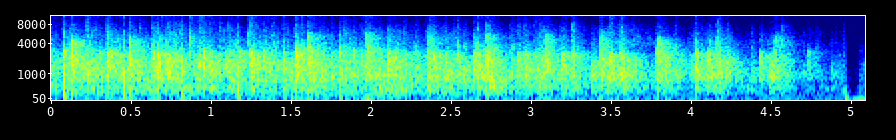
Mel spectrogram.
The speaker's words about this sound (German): Mega vielen Dank, dass ihr da gewesen und habt so stark mitgeholfen. Das ist einfach nochmal ein mega Applaus wert.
